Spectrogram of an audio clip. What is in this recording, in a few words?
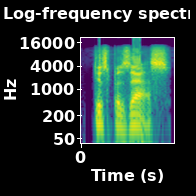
"dispossess", American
